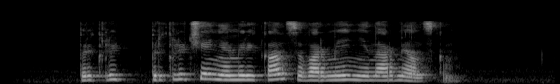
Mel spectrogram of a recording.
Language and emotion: Russian, neutral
